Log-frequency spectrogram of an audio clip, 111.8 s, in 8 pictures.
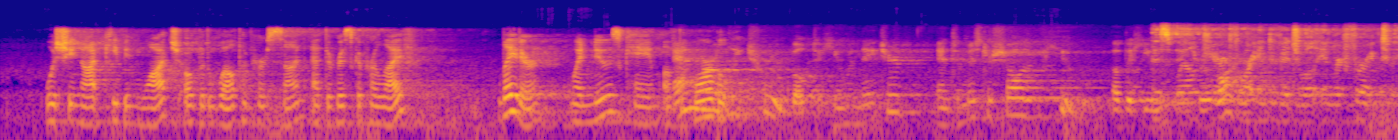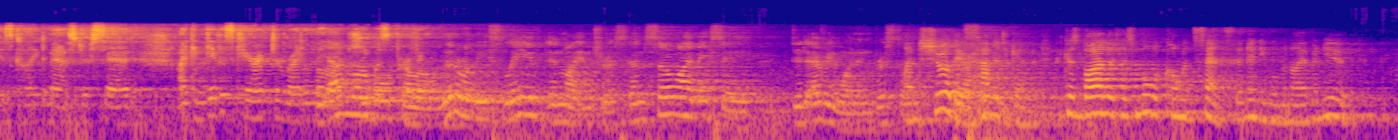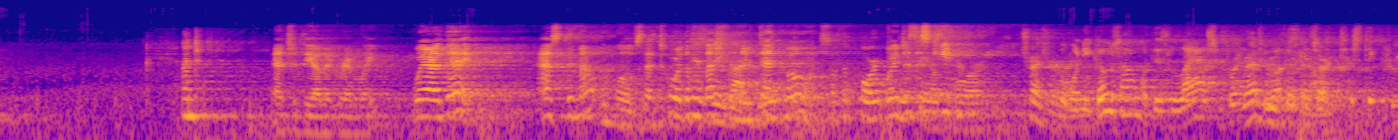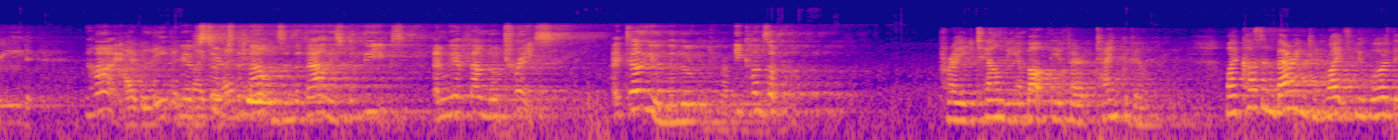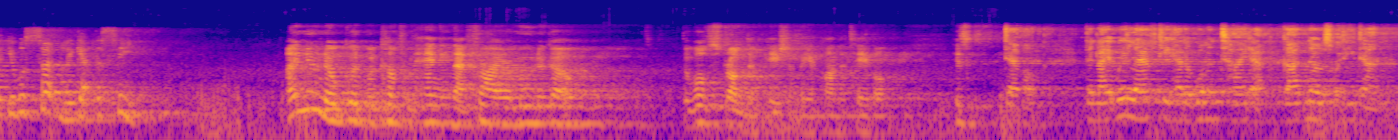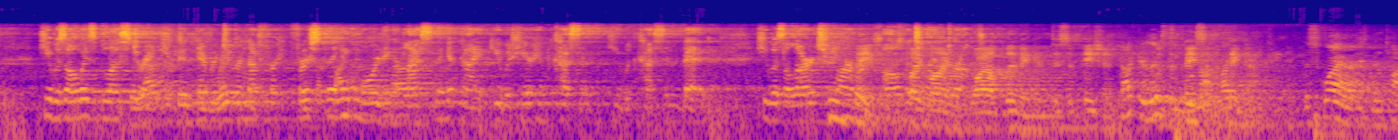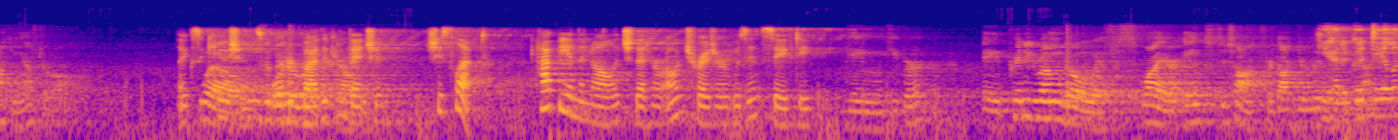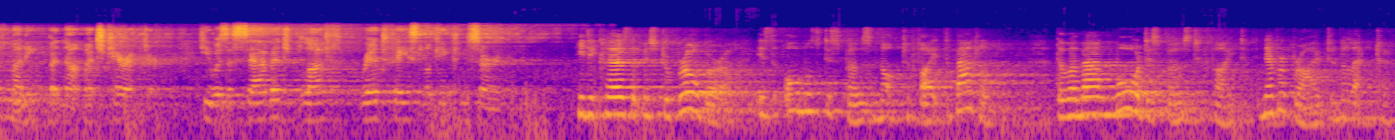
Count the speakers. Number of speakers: six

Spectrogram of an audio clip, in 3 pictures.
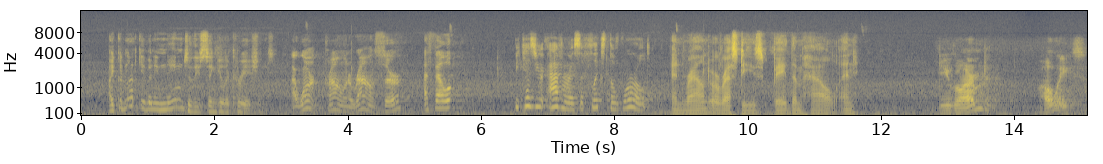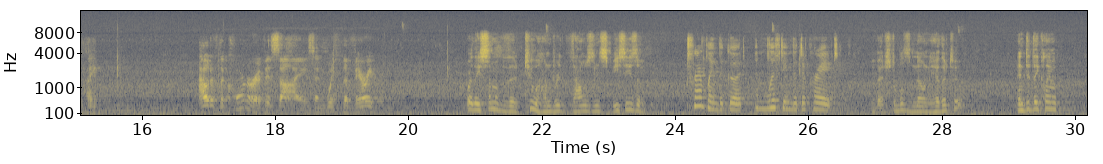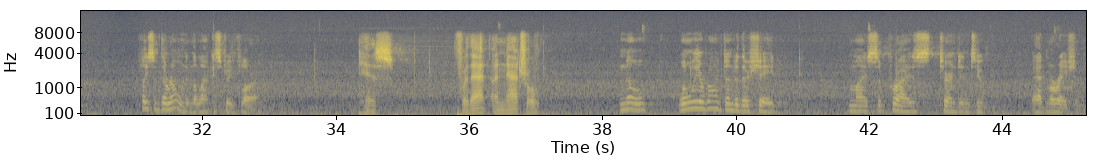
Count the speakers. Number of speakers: six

